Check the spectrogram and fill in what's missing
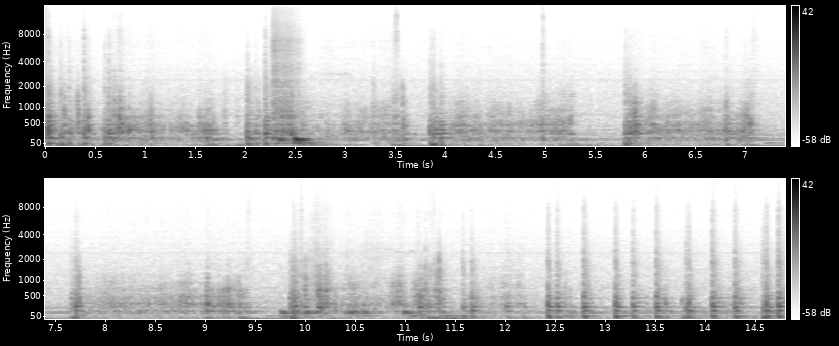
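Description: Long bare natural nail tips tap and scratch the taut surface of a large, inflated, hollow, air-filled purple latex balloon. The result is a run of soft, low, drum-like taps with a short ring, plus rubbing scratches and one louder, broader squeak-like burst early on. The taps cluster into a quick flurry at the end.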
